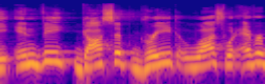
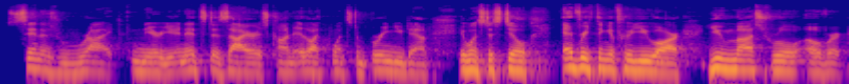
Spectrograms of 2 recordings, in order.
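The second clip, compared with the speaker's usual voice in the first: soft, low and close, like leaning in to warn; close, gentle warning; 4 semitones lower, 4 dB quieter than usual. Acted. God leaning close to warn Cain, softly tender. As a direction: hush it down, a tender caution. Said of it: "and he leans close".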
